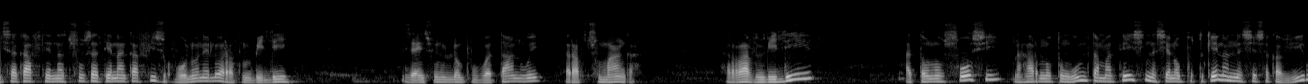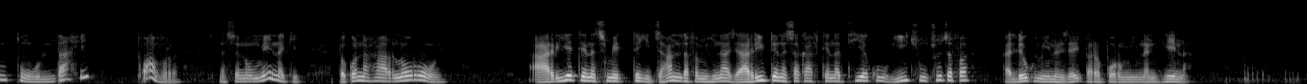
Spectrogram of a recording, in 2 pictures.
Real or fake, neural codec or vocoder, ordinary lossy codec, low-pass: fake; codec, 16 kHz, 16 kbps, FunCodec, trained on LibriTTS, 50 frames a second; none; none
